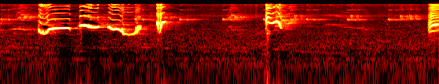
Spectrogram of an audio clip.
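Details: Kacer Poci Oriental magpie-robin, kept caged as a provoking songster, gives a few rich wavering whistles and sharp upward flicks, followed by soft scattered high notes and a final loud phrase.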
